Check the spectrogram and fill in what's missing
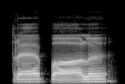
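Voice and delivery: ਤ੍ਰੈ stretched long, slight pause before ਪਾਲ; long ਤ੍ਰੈ, small gap. Shown as a demonstration. Teacher showing students the pause, ਤ੍ਰੈ drawn out then ਪਾਲ. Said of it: "ਤ੍ਰੈ ਨੂੰ ਲੰਮਾ ਬੋਲ ਕੇ ਪਾਲ ਬੋਲਣਾ ਹੈ".

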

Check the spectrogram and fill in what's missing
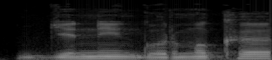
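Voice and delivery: normal talking voice

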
